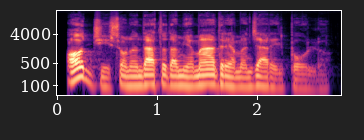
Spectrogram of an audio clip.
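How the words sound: The stress is on "oggi".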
